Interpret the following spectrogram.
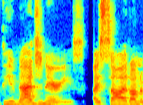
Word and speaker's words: The Imaginaries: I think that uh he nailed it the imaginaries it's funny though because um I can't tell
